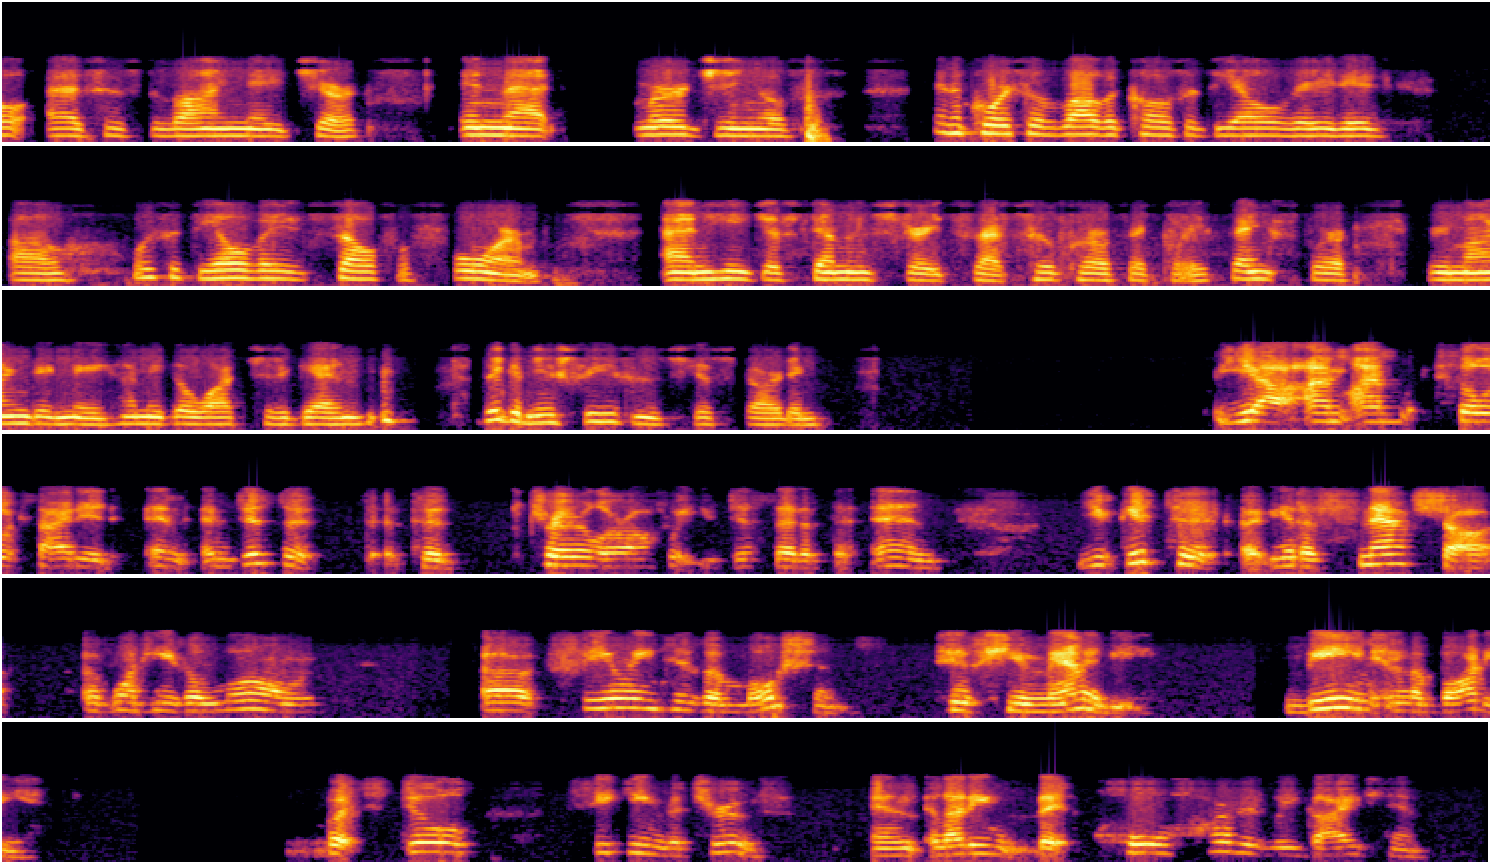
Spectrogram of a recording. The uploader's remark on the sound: ACIM Daily Conference Call.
